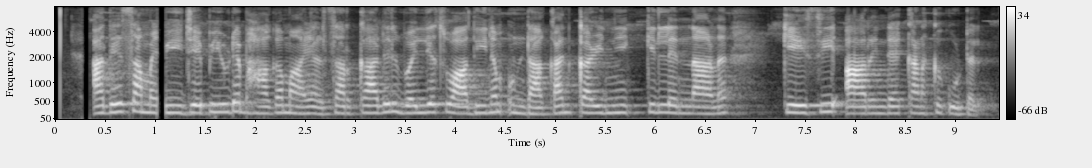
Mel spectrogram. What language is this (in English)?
Malayalam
